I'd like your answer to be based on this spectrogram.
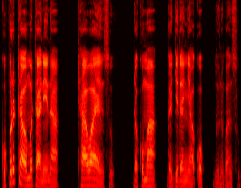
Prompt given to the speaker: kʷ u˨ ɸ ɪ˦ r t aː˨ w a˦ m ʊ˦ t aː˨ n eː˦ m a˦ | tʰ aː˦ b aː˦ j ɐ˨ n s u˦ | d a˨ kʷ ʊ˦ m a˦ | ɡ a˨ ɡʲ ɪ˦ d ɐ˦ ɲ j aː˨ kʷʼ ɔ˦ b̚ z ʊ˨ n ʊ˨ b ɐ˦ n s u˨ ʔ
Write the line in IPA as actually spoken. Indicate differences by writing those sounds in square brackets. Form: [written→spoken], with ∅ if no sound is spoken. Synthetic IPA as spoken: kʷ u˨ ɸ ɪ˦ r t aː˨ w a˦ m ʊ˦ t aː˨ n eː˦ [m→n] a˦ | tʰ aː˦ [b→w] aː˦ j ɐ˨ n s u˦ | d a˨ kʷ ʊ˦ m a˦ | ɡ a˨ ɡʲ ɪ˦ d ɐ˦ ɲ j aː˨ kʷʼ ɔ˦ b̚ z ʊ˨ n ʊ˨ b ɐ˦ n s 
